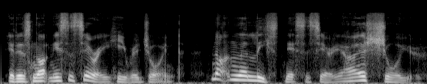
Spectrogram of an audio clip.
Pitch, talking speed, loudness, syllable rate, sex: 140 Hz, 195 wpm, -17 LUFS, 6.2 syllables/s, male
